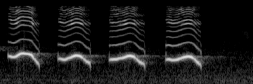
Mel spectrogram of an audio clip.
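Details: Black-throated laughingthrush in the morning, singing "forest voice" song with long loud notes: four evenly spaced mellow whistles, each gently arching and falling at the end, in a quiet setting.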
